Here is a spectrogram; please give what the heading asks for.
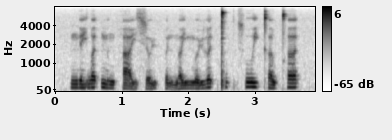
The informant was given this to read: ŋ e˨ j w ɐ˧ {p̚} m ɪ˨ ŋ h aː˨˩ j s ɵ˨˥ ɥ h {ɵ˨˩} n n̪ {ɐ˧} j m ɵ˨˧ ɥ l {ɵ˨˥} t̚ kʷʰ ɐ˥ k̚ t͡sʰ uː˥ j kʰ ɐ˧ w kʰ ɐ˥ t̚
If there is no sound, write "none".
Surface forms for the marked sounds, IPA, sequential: t̚, ɵ˨˩, ɐ˧, ɵ˥

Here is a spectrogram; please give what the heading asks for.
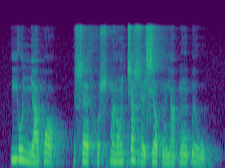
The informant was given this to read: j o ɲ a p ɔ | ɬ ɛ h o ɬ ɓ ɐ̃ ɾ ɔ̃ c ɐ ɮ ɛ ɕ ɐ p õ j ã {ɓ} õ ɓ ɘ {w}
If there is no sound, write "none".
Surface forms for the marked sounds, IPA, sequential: ɓ, w

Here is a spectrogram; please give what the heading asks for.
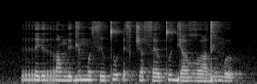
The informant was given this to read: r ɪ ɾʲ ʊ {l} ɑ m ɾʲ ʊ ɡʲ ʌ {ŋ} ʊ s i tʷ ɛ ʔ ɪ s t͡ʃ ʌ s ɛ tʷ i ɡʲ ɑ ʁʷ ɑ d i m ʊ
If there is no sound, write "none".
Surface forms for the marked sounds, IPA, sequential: r, m

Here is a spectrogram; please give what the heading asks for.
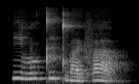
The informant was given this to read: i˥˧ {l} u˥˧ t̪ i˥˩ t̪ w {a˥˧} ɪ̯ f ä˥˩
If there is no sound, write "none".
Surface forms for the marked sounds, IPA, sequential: l, a˨˩

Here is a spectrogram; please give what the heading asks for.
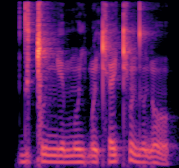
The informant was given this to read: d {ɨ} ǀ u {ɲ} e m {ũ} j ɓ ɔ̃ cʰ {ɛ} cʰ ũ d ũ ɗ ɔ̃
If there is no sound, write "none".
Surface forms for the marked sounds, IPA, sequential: ɨ, ɲ, ũ, ɛ

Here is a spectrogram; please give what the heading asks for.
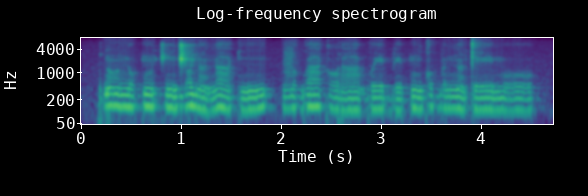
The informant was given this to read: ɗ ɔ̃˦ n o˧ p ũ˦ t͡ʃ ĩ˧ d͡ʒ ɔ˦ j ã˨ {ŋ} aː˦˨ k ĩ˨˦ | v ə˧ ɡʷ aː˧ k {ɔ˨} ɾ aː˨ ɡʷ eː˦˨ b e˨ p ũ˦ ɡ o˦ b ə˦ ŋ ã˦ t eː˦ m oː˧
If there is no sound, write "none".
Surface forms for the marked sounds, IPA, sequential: ŋ, ɔ˨

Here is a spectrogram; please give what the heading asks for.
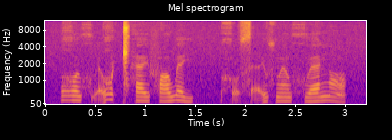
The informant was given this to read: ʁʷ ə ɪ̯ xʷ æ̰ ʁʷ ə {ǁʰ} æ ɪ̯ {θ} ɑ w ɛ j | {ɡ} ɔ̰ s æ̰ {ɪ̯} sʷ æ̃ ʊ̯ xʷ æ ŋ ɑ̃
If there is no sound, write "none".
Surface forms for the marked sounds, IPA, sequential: ǁʰ, f, x, ɪ̯

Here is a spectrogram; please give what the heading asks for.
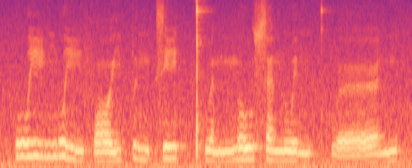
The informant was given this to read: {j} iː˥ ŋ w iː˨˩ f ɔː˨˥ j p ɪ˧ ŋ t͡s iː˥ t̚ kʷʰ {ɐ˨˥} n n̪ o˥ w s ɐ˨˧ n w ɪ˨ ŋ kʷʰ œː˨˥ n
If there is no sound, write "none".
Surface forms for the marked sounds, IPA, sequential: w, ɐ˨˧

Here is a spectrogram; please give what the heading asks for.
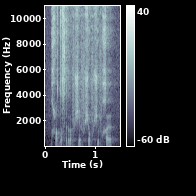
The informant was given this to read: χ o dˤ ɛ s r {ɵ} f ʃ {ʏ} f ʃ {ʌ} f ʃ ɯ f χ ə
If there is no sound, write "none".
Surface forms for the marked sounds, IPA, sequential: ɔ, ɛ, ɔ

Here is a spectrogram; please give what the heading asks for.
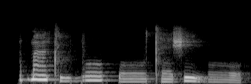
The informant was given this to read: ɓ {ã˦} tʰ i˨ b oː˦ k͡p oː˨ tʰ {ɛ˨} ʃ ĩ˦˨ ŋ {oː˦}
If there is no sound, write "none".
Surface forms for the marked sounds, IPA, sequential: ã˦, ɛ˨, oː˨

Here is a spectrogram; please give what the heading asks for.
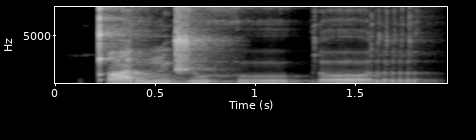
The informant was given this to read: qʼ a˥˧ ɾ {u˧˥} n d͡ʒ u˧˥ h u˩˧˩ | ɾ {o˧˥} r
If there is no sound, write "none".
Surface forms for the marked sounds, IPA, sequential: u˧˥, o˩˧˩

